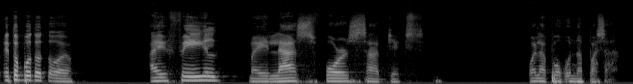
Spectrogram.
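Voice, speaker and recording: A man with a Filipino accent preaching a sermon at a church service, telling stories with humor and frequent laughter. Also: on the high side. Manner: humorous storytelling, laughs often.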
